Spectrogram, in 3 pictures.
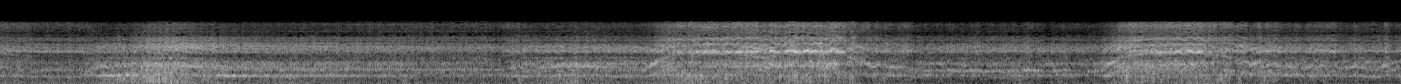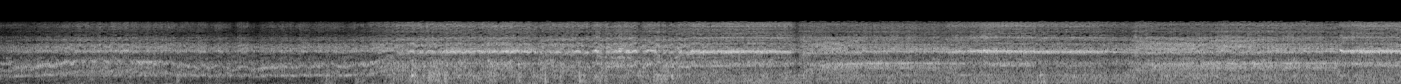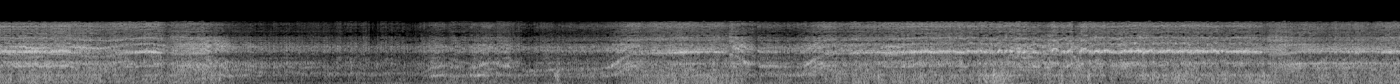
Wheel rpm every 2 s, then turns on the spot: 110, 90, 100, 190, 100, 160, 100, 130, 140, 220, 220, 230, 220, 230, 180, 70, 100, 170, 210, 220, 230.
none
